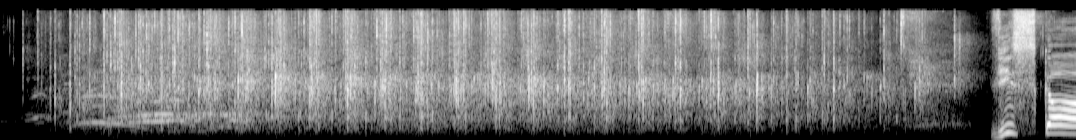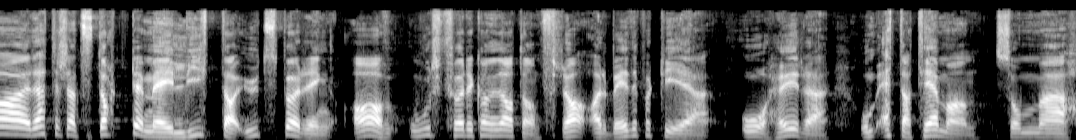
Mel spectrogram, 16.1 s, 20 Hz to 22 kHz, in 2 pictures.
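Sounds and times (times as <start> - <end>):
audience in a hall at an evening local election debate applauding: 0.0 - 7.4
audience in a hall at an evening local election debate cheering and whooping: 0.2 - 2.3
speech: 7.5 - 16.1.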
